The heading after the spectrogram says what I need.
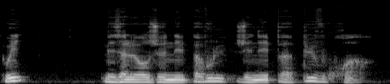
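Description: A man's voice: lowish voice, measured pace, warm tone. A man voicing an earnest young man declaring his love, with pleading, emphatic phrasing, in an audiobook reading.

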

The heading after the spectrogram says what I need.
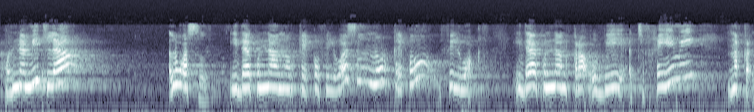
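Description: A woman teaching the rules of Quran recitation in an explanatory lesson. She often checks in with her listeners with a quick "hm?" and goes over each point slowly, one step at a time. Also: sits high. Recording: dull, echoey hall recording.

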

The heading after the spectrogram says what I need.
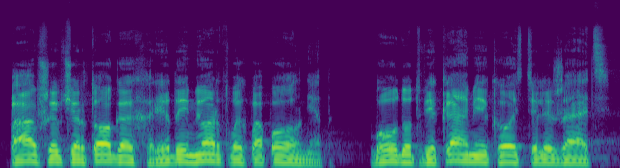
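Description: Man putting on a slow booming lich. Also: darkish tone, big-room sound. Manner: slow solemn chanting. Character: ancient gaunt undead lich, male, solemn and menacing.

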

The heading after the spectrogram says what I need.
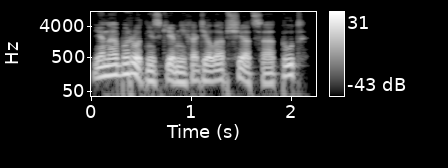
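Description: A man voicing a feisty young woman student with a sharp, mocking tongue, in an audiobook. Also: on the low side, lively intonation, fast talker, no room sound, clean studio sound, natural voice. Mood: defiant, mocking. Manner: mocking, combative.

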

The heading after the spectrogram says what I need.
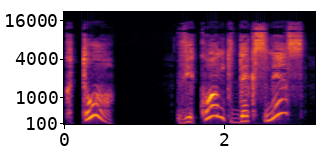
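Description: A woman's voice: a little high, lively intonation, a little slow, dry recording, voice pushed up. A frantic young woman pleads in a raised, quivering voice, close and dry with no room sound around her. A man reads her out in a storybook reading. Her words come out tearful and broken. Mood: astonished. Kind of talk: audiobook character voice.

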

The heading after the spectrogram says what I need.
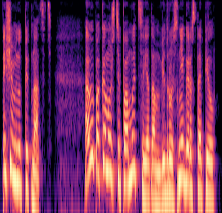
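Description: A woman voicing an energetic, bossy retired naval father in a storybook reading. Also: mid-range voice, fast talker, no echo, studio quality, voice pushed up. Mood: commanding.

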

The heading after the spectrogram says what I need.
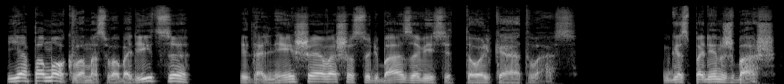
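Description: A man voicing a polite male servant mage who speaks dryly and calmly. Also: deep voice, no room sound, studio quality. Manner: measured, courteous, unhurried.

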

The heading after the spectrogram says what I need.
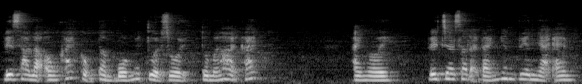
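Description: A woman's voice: medium pitch, steady tone, fast, a little mellow, rough recording. A woman reading a first-person audio story aloud and voicing its dialogue in her own voice. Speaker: audiobook narrator. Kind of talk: storytelling narration with character dialogue.

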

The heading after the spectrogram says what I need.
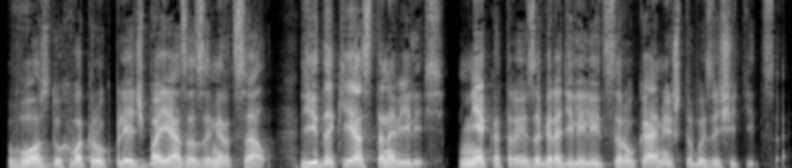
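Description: A man narrating a fantasy novel as an audiobook in a steady, expressive storytelling manner. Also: mid-range voice.

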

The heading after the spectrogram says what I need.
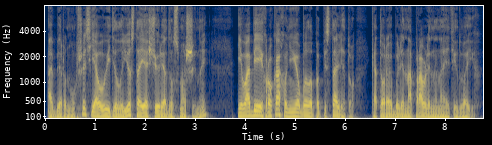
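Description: A man's voice: low voice, expressive, normal speed, a little mellow, dry recording, clean studio sound. A man narrating a first-person audiobook, telling it with tension. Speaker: audiobook reader.

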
